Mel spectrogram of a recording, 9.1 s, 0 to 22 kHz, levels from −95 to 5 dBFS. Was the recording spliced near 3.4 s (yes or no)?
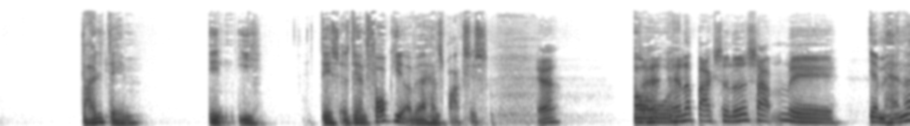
yes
